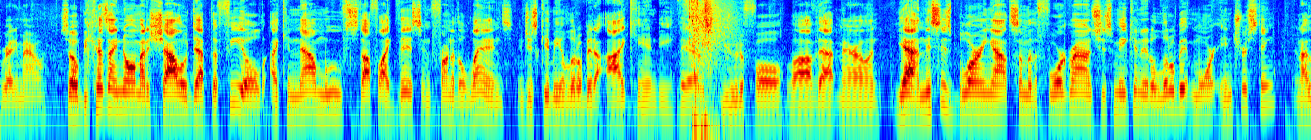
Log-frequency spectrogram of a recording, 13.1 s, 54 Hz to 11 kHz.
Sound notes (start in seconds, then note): 6.8 shutter snaps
